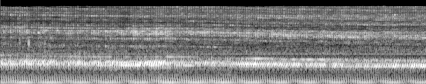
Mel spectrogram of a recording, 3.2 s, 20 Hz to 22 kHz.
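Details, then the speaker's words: Vacuum pump evacuating the AC system of a 2007 Ford Expedition after compressor replacement, gauges hooked up and valves open; steady electric motor hum, even mid-pitched tone, no knocks or surging; running normally. "let this run for a few minutes and try to get some negative later"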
